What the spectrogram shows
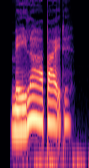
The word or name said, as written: malerarbejde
